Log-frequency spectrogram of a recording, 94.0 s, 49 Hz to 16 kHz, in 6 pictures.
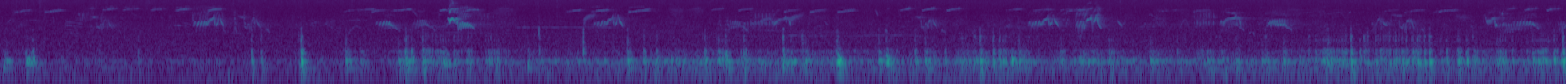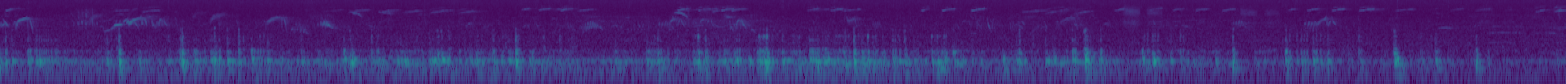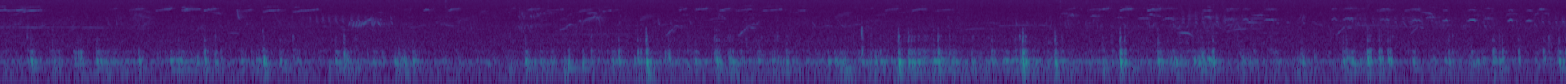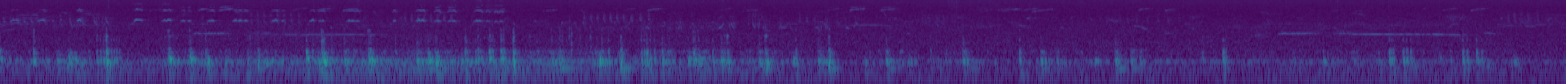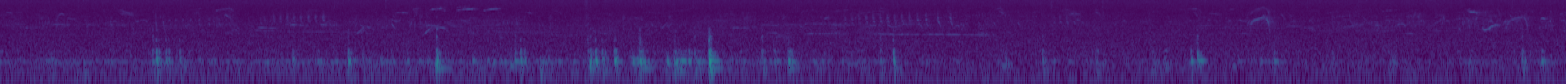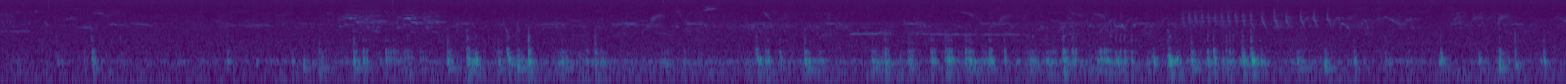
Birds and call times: Red-cheeked Cordonbleu (Uraeginthus bengalus): 0:01.7, 0:15.4, 0:21.3, 0:25.1, 0:33.1, 0:38.6, 0:42.5, 1:07.3
Superb Starling (Lamprotornis superbus): 0:04.5, 0:10.8
Rufous Chatterer (Argya rubiginosa): 0:42.0, 0:48.3, 0:50.5
White-headed Buffalo-Weaver (Dinemellia dinemelli): 1:22.0

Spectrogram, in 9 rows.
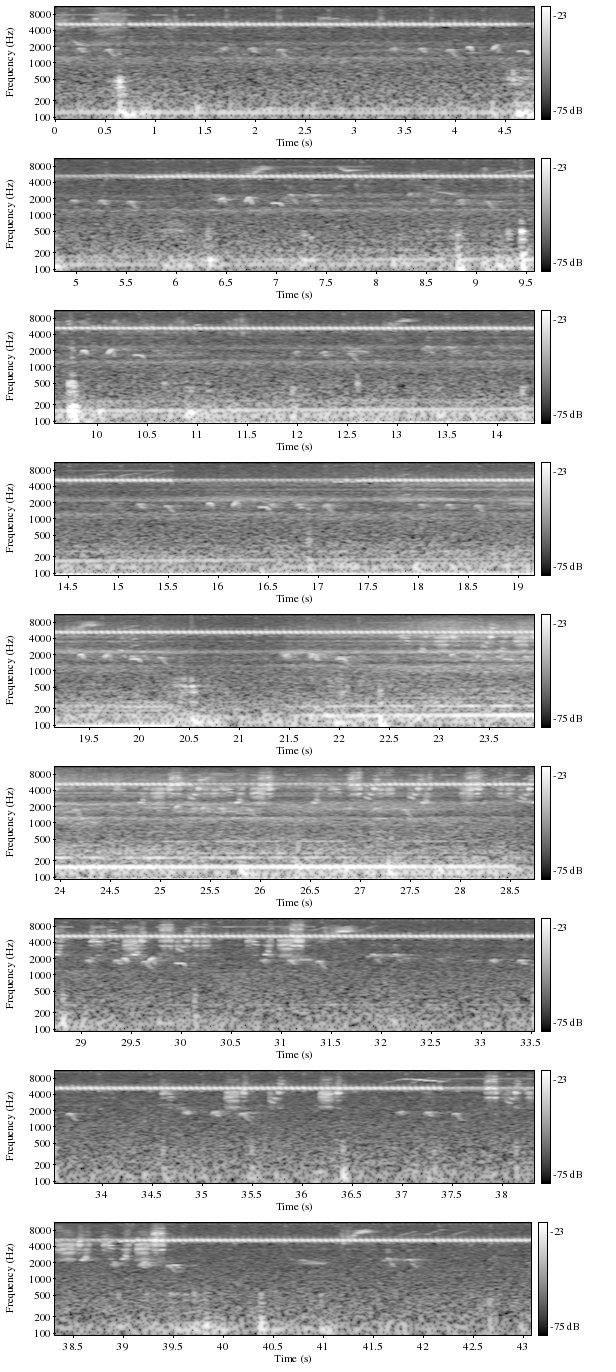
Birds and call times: Fork-tailed Drongo (Dicrurus adsimilis): 0:28.0, 0:38.5

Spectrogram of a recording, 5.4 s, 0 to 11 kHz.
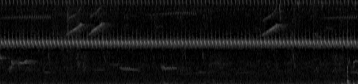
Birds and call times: Red-cheeked Cordonbleu (Uraeginthus bengalus): 0:01.2, 0:04.1

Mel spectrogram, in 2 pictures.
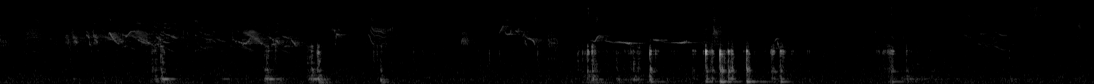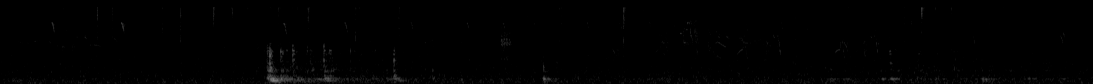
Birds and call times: White-headed Buffalo-Weaver (Dinemellia dinemelli): 0:01.3

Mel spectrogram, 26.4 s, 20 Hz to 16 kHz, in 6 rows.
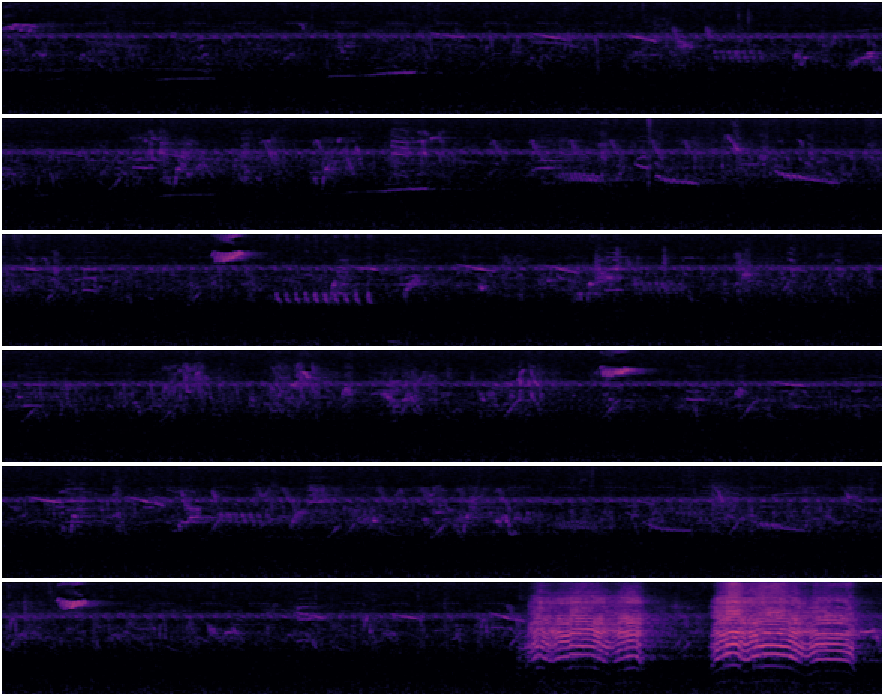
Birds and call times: African Bare-eyed Thrush (Turdus tephronotus): 0:10.5
Southern Black-Flycatcher (Melaenornis pammelaina): 0:16.3
Hadada Ibis (Bostrychia hagedash): 0:24.9

